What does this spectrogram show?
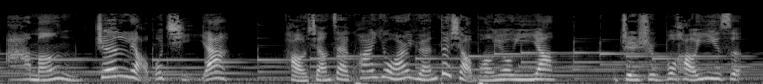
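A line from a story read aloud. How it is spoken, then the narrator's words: Loud woman. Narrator (Chinese): 收款台的胖阿姨大声说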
